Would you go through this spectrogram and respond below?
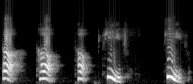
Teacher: your tongue touches the alveolar ridge when you pronounce th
